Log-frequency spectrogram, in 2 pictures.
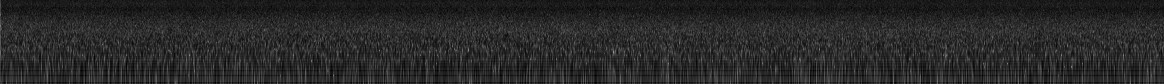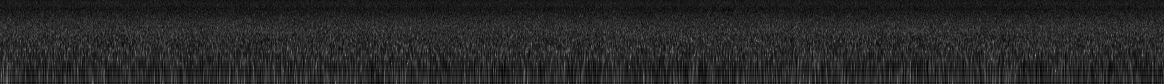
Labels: Is music playing?
no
